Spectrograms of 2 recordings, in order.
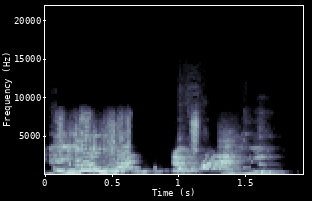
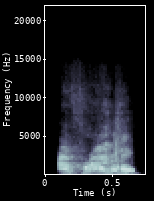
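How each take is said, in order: First: Very slow gloating "I fried you"; drawn-out taunt. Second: Said in the usual way. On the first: Real, not acted. Boasting taunt at friend.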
